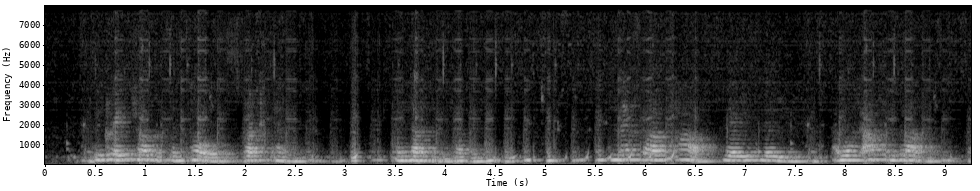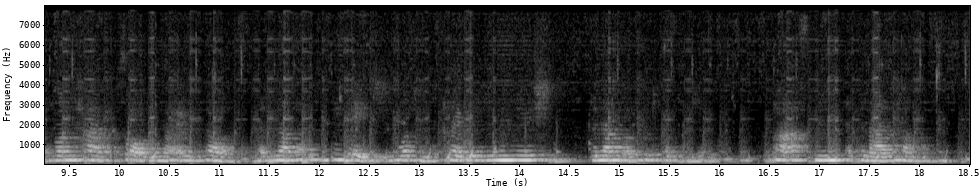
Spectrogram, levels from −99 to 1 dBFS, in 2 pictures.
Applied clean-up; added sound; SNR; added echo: neural separator model SepFormer DNS4.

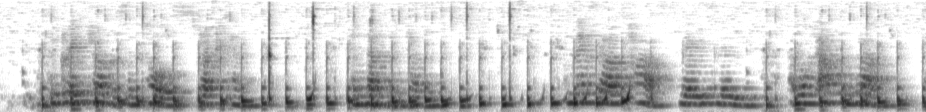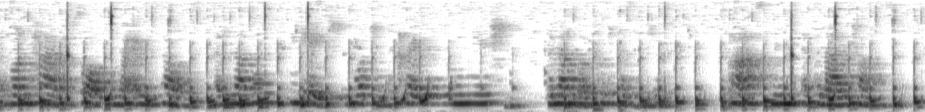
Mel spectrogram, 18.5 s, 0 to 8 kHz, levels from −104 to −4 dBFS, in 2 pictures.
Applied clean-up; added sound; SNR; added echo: classical method WPE with log-MMSE.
